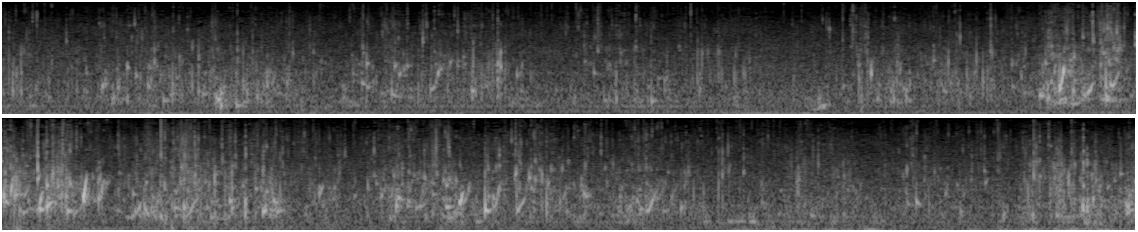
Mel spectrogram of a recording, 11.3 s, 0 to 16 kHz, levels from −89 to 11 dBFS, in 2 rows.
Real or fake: fake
